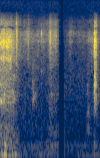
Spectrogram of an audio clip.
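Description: Faint, irregular gnawing and clicking of a dog chewing on a bone, with soft scattered crunches and a brief silent gap partway through, no voices present.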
